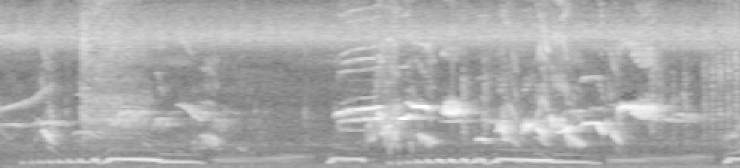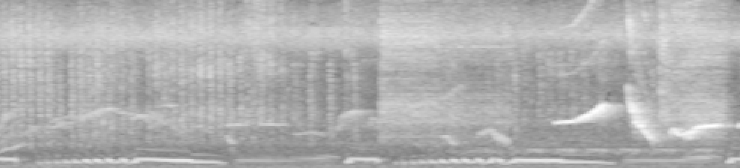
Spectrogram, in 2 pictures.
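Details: {'caption': 'Collared dove calling repeatedly to stimulate local doves: rhythmic low coos every couple of seconds, each a short clipped note, quick pulsed roll and sliding tail, over lively chirping of other birds.'}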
